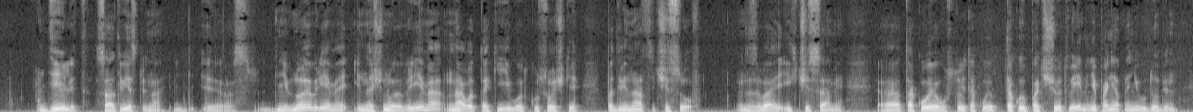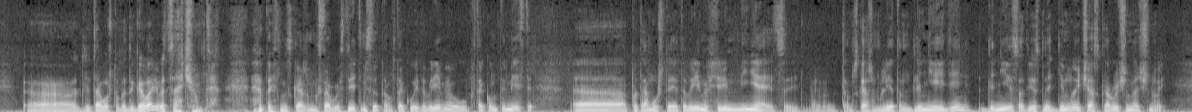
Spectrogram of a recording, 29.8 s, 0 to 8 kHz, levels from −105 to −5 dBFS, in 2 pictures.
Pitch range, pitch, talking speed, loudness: 95-115 Hz, 105 Hz, 130 wpm, -22 LUFS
